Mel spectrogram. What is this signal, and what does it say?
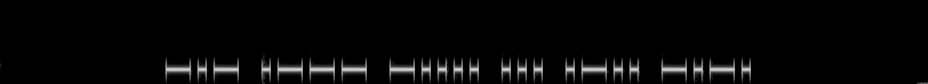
Morse code, heard as a keyed tone, about 15 wpm, 700 Hz. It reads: KJ6SLC
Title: Speed Racing - USA 2x3 Call Signs 15wpm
